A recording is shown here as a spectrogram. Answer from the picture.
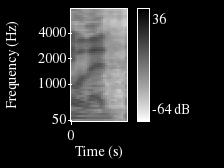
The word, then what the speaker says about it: OLED: Is it OLED? Is that how you say it? – Yeah, okay. OLED.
